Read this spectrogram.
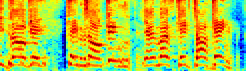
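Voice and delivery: high, loud urgent yell; frantic shout. Acted. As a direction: shout it like a panicked order. Urging shout at typist.

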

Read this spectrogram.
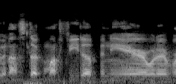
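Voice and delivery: ordinary delivery

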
